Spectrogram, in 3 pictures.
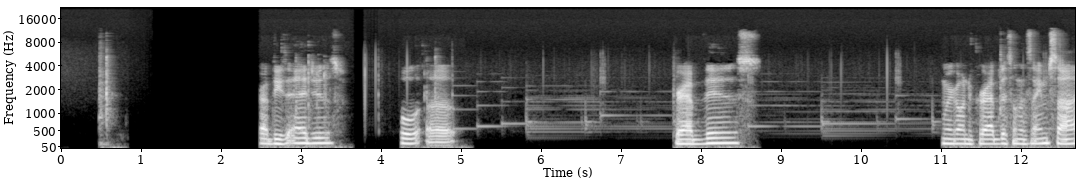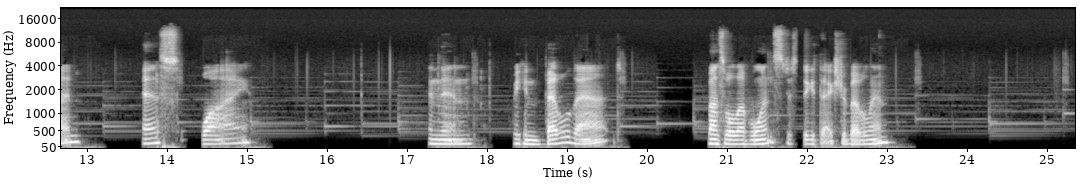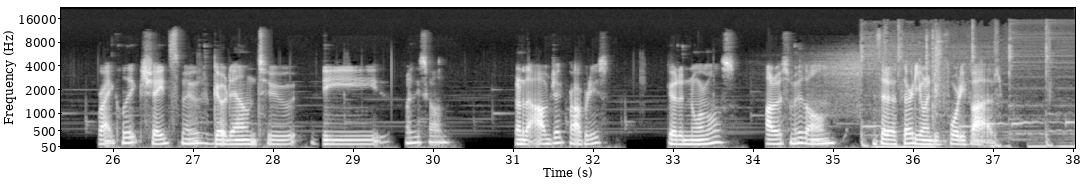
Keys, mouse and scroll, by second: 0.2 shift+middle drag, 0.4 Tab, 0.6-1.0 scroll up 2, 0.8 middle click, 1.8 click, 2.0 scroll up 1, 2.6 alt+click, 3.1 g, 4.5 Tab, 4.8-5.8 middle drag, 6.1 Tab, 6.9 alt+click, 7.4-7.7 scroll down 2, 7.7-10.3 middle drag, 10.7 scroll up 1, 10.7 middle click, 11.3 alt+shift+click, 11.9 middle click, 13.2 s, 16.1 click, 16.5 middle click, 17.0 ctrl+z, 17.9 ctrl+b, 23.5 Tab, 23.8-25.0 middle drag, 25.3 right click, 27.0 click, 33.0 click, 33.9 click, 34.4-36.1 drag, 37.0 click, 37.4-38.0 middle drag.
